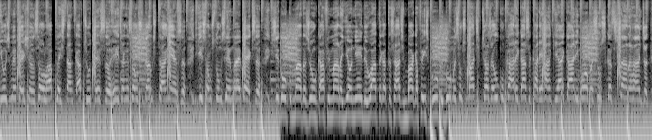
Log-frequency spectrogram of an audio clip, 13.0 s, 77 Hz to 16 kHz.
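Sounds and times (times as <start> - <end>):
deep bass kicks: 0.0 - 5.6, 8.6 - 13.0
rapping over a beat: 0.0 - 13.0.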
